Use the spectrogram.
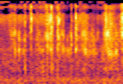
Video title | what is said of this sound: Are JustArt Acrylic Markers Worth Buying? | I do hear a bead in there for shaking.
